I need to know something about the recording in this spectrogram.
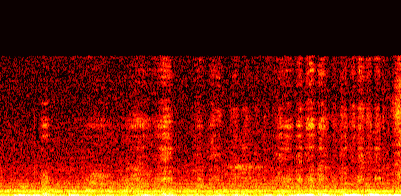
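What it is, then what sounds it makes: Pencil drawing on paper. A graphite pencil scratches fine detail strokes around the eyes and mask of a drawing on a thin sheet of white drawing paper resting on a flat surface. The sound is a soft, steady, low-weighted scratching with a faint hum underneath, growing slightly louder with a few sharper strokes toward the end.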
